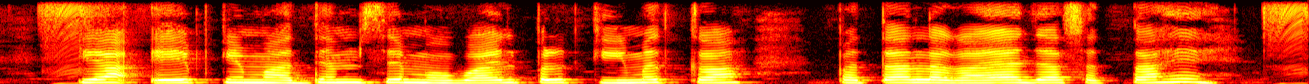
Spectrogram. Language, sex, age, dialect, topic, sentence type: Hindi, female, 18-24, Awadhi Bundeli, agriculture, question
